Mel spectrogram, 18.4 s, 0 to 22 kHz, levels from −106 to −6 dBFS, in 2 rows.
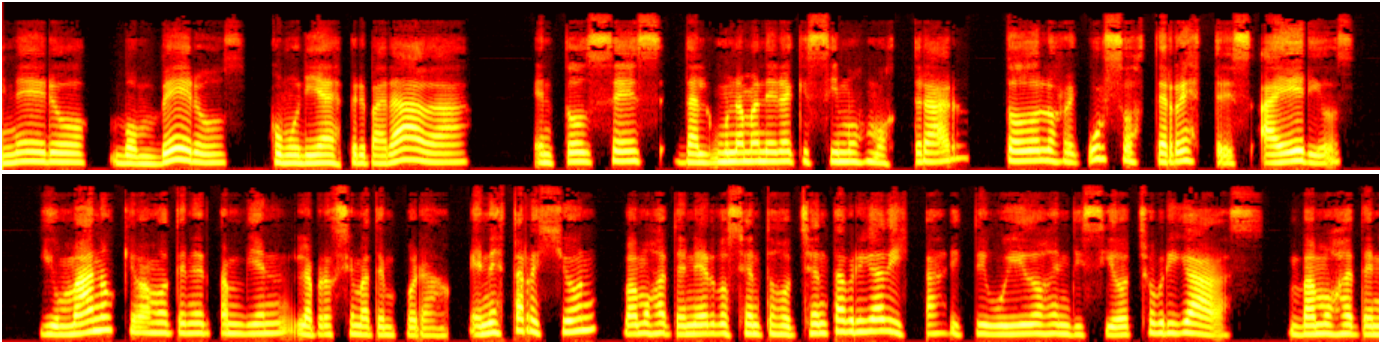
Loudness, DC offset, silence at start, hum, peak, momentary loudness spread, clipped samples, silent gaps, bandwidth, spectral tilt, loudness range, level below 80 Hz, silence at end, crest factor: -21 LUFS; under 0.1%; 0 s; none; -2 dBFS; 9 LU; under 0.1%; none; 16.5 kHz; -5 dB/octave; 2 LU; -68 dBFS; 0 s; 18 dB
